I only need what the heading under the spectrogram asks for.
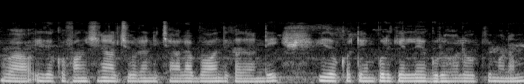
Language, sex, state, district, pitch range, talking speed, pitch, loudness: Telugu, female, Telangana, Nalgonda, 145-155 Hz, 180 wpm, 150 Hz, -16 LUFS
